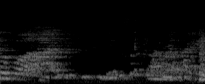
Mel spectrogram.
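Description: Speech: indistinct talking, which the recogniser could not make out.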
